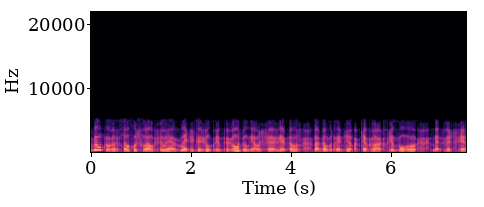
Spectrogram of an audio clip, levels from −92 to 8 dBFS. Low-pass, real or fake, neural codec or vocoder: 5.4 kHz; fake; autoencoder, 44.1 kHz, a latent of 192 numbers a frame, MeloTTS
